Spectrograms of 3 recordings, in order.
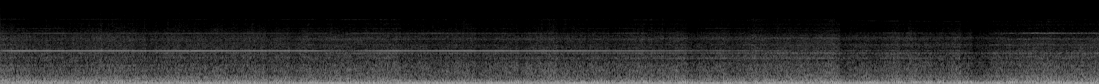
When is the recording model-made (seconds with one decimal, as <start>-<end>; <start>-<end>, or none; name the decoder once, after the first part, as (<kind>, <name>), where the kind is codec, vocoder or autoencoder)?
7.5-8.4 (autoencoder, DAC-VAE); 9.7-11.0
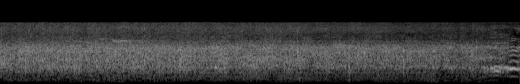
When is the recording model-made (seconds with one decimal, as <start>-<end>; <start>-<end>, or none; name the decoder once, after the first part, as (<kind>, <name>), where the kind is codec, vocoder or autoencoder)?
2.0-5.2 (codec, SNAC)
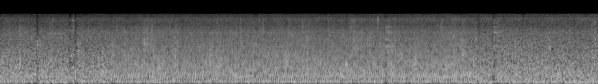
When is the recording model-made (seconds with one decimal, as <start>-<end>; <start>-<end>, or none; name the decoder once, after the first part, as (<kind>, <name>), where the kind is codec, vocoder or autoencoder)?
1.1-4.7 (vocoder, Vocos)

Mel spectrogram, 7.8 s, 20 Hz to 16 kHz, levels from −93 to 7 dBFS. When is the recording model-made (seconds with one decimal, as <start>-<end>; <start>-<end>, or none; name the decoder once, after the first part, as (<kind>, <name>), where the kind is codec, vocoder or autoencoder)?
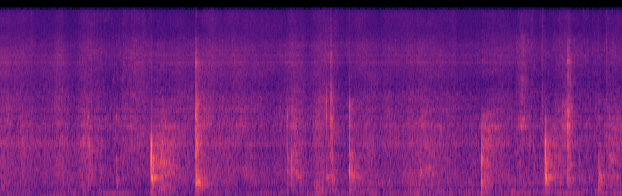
0.0-1.1 (autoencoder, DAC-VAE); 1.7-6.4

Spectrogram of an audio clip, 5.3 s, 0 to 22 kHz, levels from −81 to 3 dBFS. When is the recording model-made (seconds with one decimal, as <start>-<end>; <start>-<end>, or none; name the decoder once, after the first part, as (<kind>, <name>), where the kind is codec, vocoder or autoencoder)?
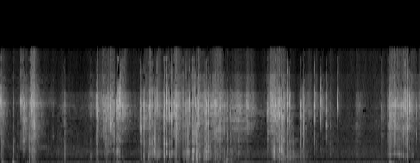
0.0-0.6 (autoencoder, DAC-VAE); 1.5-2.3; 4.1-5.3

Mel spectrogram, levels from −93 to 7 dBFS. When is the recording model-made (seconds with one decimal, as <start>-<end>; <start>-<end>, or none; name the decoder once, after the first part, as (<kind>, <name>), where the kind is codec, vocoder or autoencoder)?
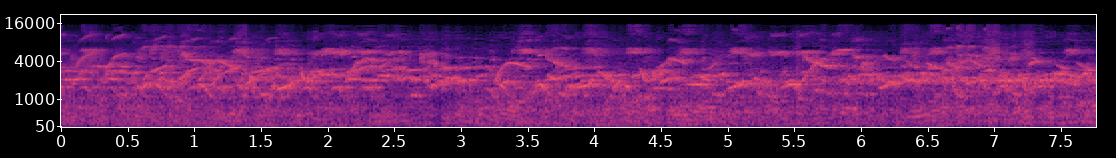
2.5-3.0 (codec, SNAC)

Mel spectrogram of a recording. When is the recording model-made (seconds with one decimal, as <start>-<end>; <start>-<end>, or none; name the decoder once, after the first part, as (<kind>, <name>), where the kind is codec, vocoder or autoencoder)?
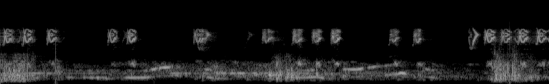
2.0-4.7 (autoencoder, DAC-VAE)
